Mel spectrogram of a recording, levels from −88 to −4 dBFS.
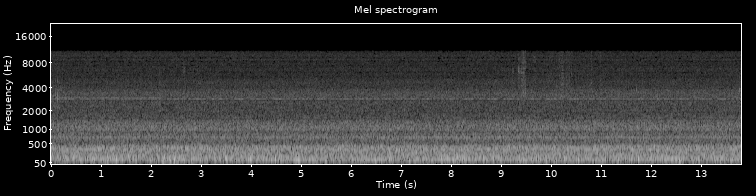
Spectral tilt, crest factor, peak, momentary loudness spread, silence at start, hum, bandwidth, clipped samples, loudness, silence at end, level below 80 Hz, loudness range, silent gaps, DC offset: -5.5 dB/octave; 16 dB; -20 dBFS; 2 LU; 0 s; none; 11.5 kHz; under 0.1%; -37 LUFS; 0 s; -58 dBFS; 0 LU; none; under 0.1%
